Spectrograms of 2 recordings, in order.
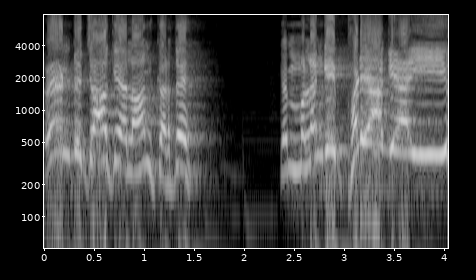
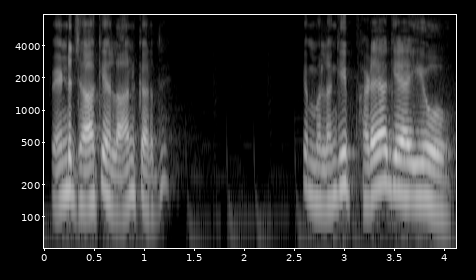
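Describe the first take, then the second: First: It is said in an angry mood. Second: It is said in a sad mood.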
